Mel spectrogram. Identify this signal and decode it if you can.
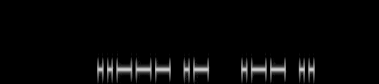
Morse code, heard as a keyed tone, about 25 wpm, 700 Hz. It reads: 2A WI
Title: Field Day Exchanges - 25wpm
